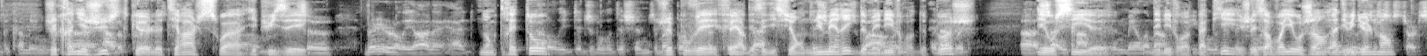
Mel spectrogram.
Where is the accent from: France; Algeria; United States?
United States; North Carolina; à aller dans des endroits dont j'avais entendu parler quand j'étais enfant en Caroline du Nord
